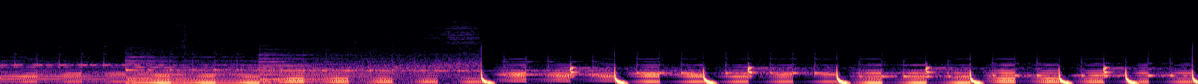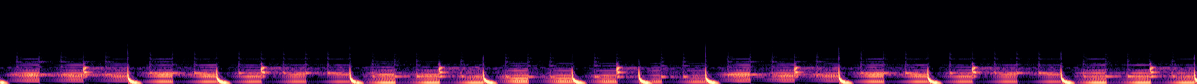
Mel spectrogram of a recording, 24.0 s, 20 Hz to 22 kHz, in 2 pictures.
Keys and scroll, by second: 11.8 space, 14.3 space, 15.9 space, 19.0 space, 22.0 ctrl+g, 22.7 space.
